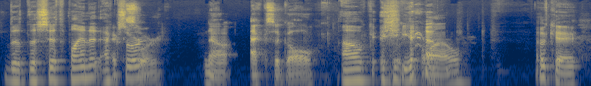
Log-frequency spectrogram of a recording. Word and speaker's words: Exegol: I'm sure he's from Exor. Isn't this what the place is called in Star Wars? The Sith planet Exor? No, Exegol.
